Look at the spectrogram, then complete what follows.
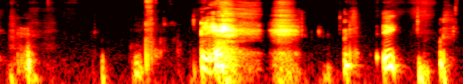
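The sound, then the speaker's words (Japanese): A single short, throaty burp rises out of soft breathy whispers and small mouth noises, louder than the quiet sounds around it. “すいません、ちょっと。ゲップが。”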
